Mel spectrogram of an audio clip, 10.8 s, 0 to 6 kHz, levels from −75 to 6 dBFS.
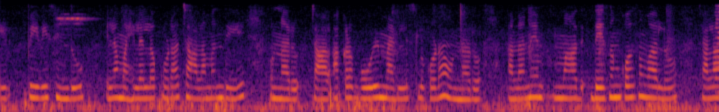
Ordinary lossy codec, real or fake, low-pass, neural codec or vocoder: none; real; 5.4 kHz; none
